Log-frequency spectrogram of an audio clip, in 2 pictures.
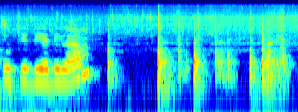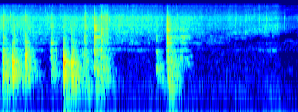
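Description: A spatula scrapes and stirs in a metal pot.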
